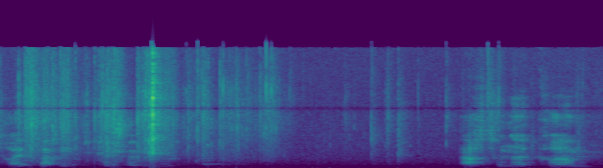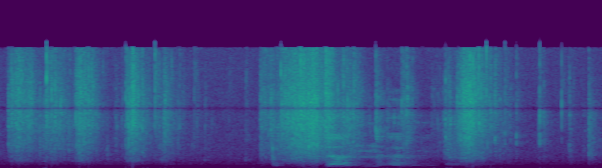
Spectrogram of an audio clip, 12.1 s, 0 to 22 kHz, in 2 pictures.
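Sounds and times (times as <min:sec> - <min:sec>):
plastic bag crinkling: 0:00.0 - 0:04.6, 0:06.1 - 0:12.0.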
